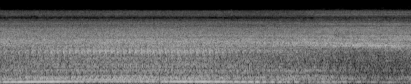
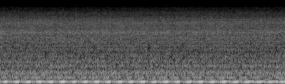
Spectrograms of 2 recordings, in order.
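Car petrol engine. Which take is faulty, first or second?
first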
